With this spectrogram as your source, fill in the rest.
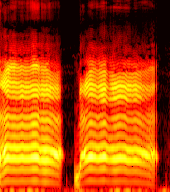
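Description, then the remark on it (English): A sheep bleats twice, two loud, drawn-out cries of roughly half a second each, separated by a brief pause, with no other sounds around them. “And all of a sudden, that sheep, he didn't want to get touched by those people, but he they got him down and they brought him into the barn.”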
